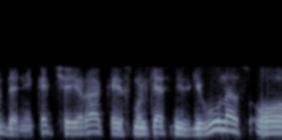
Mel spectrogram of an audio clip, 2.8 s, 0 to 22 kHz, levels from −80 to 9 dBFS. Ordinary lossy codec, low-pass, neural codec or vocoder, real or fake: Opus, 24 kbps; 3.6 kHz; none; real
